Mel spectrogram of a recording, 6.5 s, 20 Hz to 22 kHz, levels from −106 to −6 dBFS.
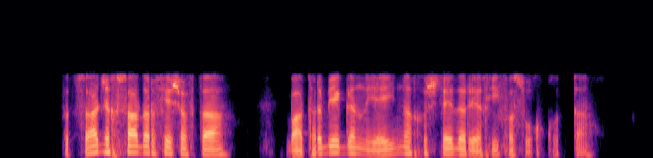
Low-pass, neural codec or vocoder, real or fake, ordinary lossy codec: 3.6 kHz; vocoder, 44.1 kHz, 128 mel bands every 512 samples, BigVGAN v2; fake; Opus, 32 kbps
